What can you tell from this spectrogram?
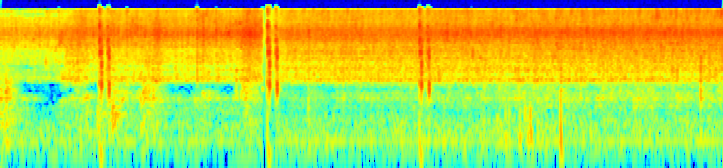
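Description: Beef pieces frying in oil with blended onion paste in a nonstick karahi: a steady sizzle with a few sharp ticks, as the meat is browned (bhuna) with the onion paste.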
